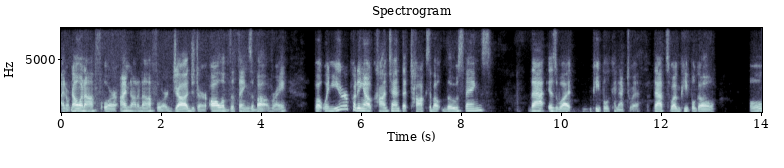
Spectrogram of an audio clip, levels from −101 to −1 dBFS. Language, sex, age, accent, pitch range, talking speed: English, female, 30-49, American, 130-165 Hz, 165 wpm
